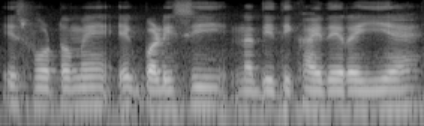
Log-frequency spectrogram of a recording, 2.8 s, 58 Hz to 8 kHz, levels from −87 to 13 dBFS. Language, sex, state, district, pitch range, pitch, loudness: Hindi, male, Uttar Pradesh, Shamli, 120-130 Hz, 120 Hz, -18 LUFS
